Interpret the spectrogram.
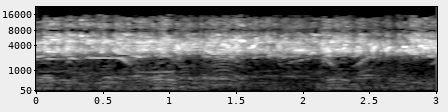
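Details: Lovebirds in a free-action contest simulation meant to prepare birds for competition, mixing konslet, fighter and paud birds: intense, shrill, nonstop chattering from many birds, steady in loudness, with a faint whistle early on.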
